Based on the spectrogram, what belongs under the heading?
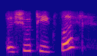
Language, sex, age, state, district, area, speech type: Kashmiri, female, 18-30, Jammu and Kashmir, Pulwama, rural, conversation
